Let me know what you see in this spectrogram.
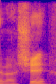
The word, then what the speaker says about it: Valle: Ce club, bien évidemment, c'est Independiente del Vache », euh, ou Del Valle, vous prononcez comme vous le voulez, soit à la platense, soit à la, plus euh, à la, sud-américaine plus classique, on va dire.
